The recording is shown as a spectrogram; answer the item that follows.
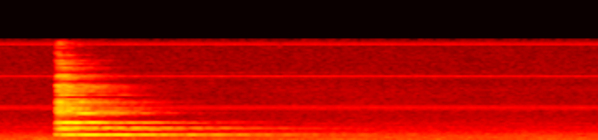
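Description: A small altar bell struck once about half a second in, ringing clearly and fading away over about two seconds. It marks the elevation of the chalice at the consecration of the Mass.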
